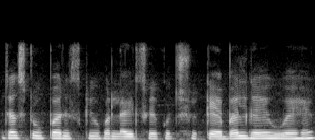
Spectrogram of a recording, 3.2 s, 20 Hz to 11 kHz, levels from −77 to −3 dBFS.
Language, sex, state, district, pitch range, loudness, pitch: Hindi, female, Chhattisgarh, Korba, 185-205 Hz, -15 LUFS, 195 Hz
